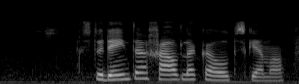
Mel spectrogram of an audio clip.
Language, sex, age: Afrikaans, female, 21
